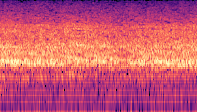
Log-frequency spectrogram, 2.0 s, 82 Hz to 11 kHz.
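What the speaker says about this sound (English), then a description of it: "And the crowd wants another one." A steady roar of a virtual arena crowd cheering at a WWE 2K24 wrestling match, a dense unbroken wall of noise holding at an even, loud level throughout.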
